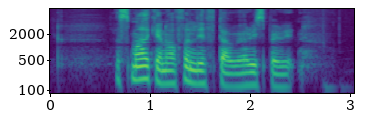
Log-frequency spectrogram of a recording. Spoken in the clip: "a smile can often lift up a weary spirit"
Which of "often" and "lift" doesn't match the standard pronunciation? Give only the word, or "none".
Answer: none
